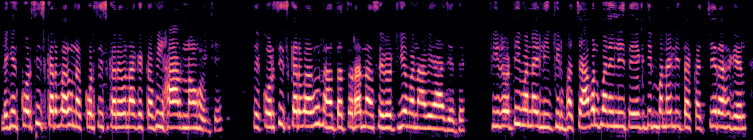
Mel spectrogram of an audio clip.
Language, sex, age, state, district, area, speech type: Maithili, female, 30-45, Bihar, Muzaffarpur, rural, spontaneous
